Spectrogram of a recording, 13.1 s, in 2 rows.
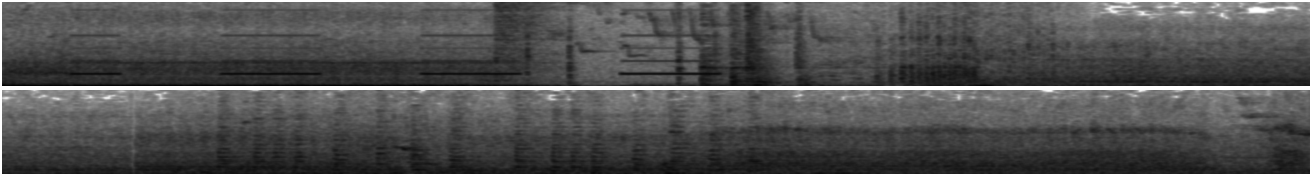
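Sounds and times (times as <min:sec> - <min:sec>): truck reversing alarm beeping: 0:00.0 - 0:04.4
low engine rumble: 0:00.0 - 0:13.0.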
